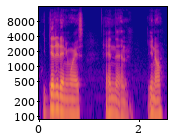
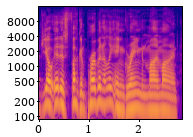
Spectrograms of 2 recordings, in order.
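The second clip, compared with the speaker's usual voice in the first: usual speaking voice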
